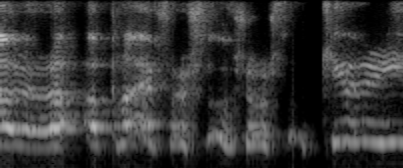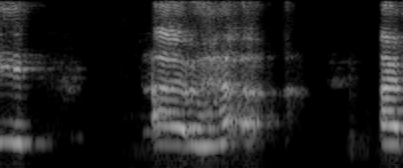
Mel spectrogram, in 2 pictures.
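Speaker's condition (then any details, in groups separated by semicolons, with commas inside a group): Spastic cerebral palsy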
